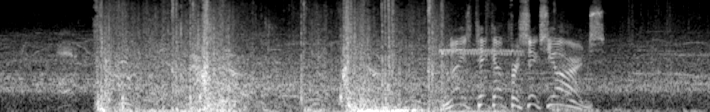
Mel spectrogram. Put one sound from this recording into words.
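Heavy thuds and crashes ring out as players collide.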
